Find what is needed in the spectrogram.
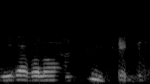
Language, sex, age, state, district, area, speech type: Telugu, male, 18-30, Andhra Pradesh, Srikakulam, urban, conversation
